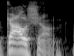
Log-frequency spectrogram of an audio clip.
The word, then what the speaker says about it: Kaohsiung: They go to the big city, to Taipei and to Kaohsiung, or Kaohsiung, it's a K. But it's pronounced like a G.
